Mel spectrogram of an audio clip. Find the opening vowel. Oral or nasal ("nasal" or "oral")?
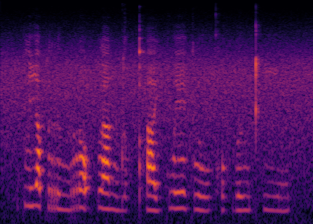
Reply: oral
